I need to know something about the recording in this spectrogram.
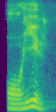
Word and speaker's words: oír: Oír, oír, la mayor fuerza de voz en la cerrada, I.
